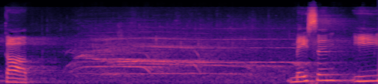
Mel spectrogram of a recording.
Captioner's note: audience cheering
